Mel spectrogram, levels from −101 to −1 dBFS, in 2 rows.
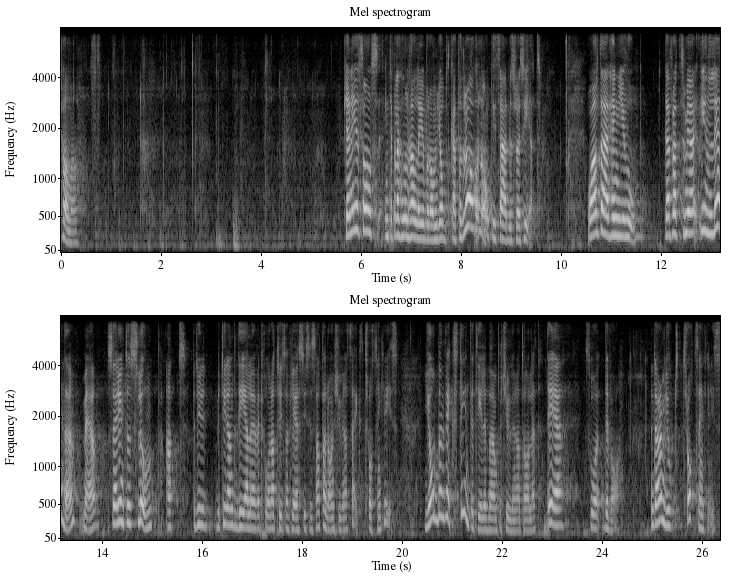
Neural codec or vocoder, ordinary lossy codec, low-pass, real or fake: codec, 16 kHz, 4.8 kbps, FACodec; none; 7.2 kHz; fake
